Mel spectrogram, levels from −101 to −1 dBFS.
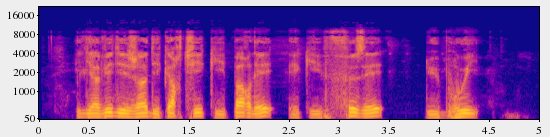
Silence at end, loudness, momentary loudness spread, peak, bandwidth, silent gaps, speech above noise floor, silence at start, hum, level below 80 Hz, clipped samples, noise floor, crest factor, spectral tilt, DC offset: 0.6 s; -19 LUFS; 13 LU; -2 dBFS; 9.8 kHz; none; 37 dB; 0.4 s; none; -52 dBFS; under 0.1%; -55 dBFS; 18 dB; -5.5 dB/octave; under 0.1%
